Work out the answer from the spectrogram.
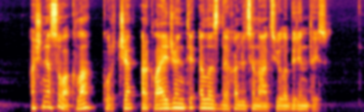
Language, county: Lithuanian, Kaunas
